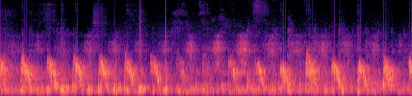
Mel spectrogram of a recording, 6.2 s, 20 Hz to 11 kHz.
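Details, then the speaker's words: Fetus at 13 weeks 3 days of pregnancy during ultrasound, mother's third child: fast, regular whooshing Doppler pulses at 157 beats a minute, a normal fetal heart rate for early pregnancy. "the frequency 157 the frequency of the heart, the heartbeat varies more in the beginning of the pregnancy it is a little faster it goes at 160, 170 it is in this higher range, above 150"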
